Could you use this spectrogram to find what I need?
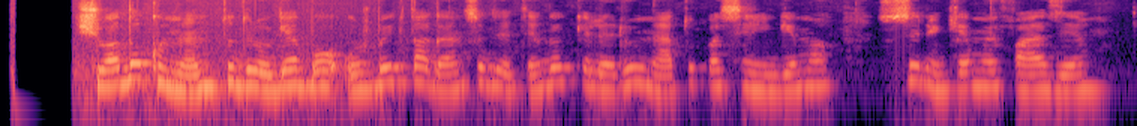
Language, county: Lithuanian, Kaunas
